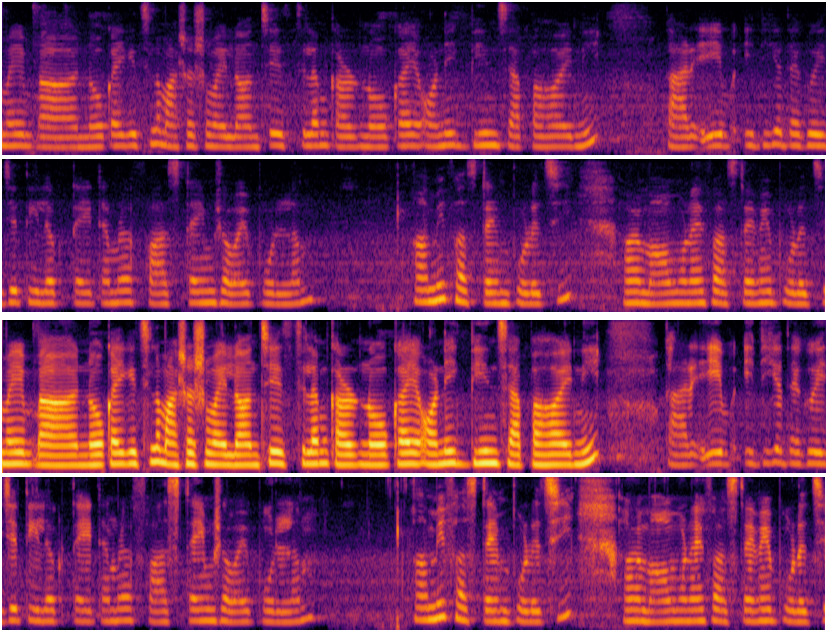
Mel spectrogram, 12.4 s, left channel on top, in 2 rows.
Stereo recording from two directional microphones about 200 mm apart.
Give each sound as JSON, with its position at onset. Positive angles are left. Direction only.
{"t": 0.0, "sound": "speech", "side_deg": -50}
{"t": 4.9, "sound": "a woman's voice", "side_deg": 0}
{"t": 5.3, "sound": "speech", "side_deg": -55}
{"t": 6.9, "sound": "a woman's voice", "side_deg": 0}
{"t": 7.4, "sound": "speech", "side_deg": -55}
{"t": 7.9, "sound": "a woman's voice", "side_deg": 0}
{"t": 9.2, "sound": "a woman's voice", "side_deg": 0}
{"t": 10.2, "sound": "speech", "side_deg": -50}
{"t": 10.8, "sound": "a woman's voice", "side_deg": 5}
{"t": 11.6, "sound": "speech", "side_deg": -50}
